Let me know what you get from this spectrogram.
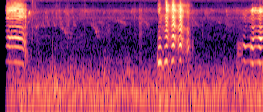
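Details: Baby goats bleating: a short, high, quavering bleat opens, a second wavering bleat follows near the middle, and a third begins right at the end, with quiet gaps between them.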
